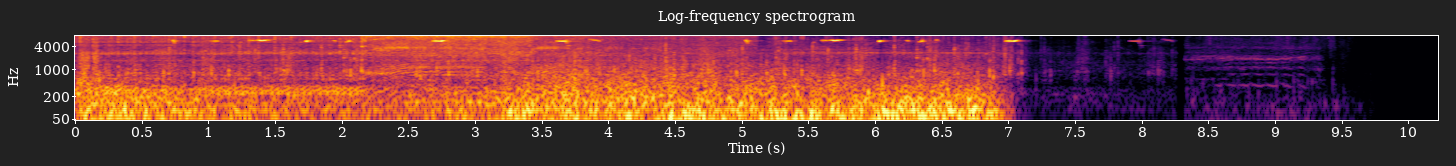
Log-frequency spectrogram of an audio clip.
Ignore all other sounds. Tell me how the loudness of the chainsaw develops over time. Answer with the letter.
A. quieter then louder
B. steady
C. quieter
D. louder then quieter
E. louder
C.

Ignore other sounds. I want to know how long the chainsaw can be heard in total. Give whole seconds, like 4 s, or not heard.
5 s.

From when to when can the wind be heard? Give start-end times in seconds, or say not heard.
0.0-7.0.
